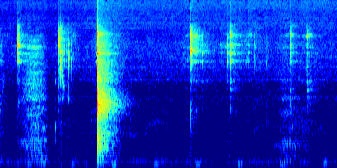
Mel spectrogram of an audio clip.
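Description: Light clicks and taps of a metal camera baseplate being handled and turned over in the hands, with one louder knock about a second in.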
